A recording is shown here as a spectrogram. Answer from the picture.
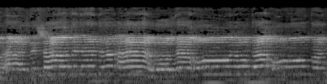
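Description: Girls singing a song into a handheld microphone, holding long notes that glide between pitches.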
